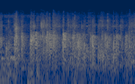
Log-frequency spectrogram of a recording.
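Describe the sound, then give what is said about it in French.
A church audience applauds during a house-church service, a dense, continuous wash of clapping that holds steady throughout with slight swells in loudness. “Applaudissez pour ses frères.”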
